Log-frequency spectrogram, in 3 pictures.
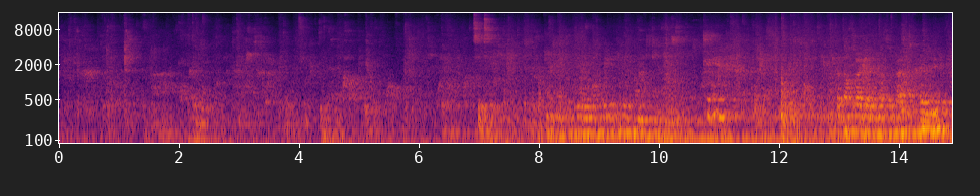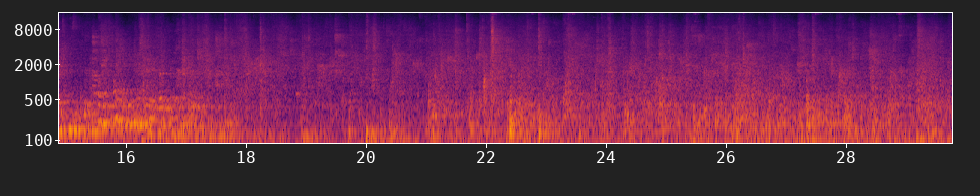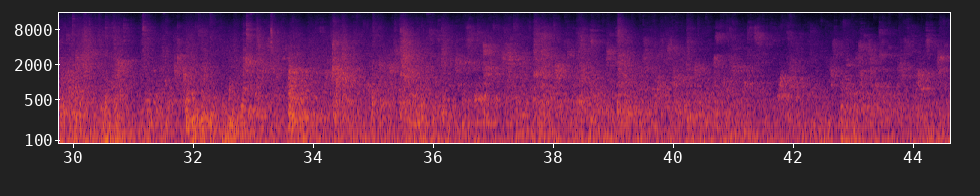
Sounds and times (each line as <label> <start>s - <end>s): friends walking 7.2s - 31.0s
